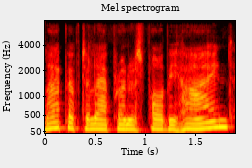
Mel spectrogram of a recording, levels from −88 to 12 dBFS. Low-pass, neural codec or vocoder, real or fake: 7.2 kHz; none; real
